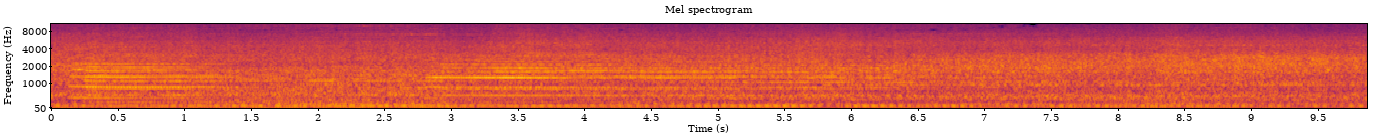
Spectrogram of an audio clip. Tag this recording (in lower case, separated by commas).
train, rail transport, vehicle, railroad car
